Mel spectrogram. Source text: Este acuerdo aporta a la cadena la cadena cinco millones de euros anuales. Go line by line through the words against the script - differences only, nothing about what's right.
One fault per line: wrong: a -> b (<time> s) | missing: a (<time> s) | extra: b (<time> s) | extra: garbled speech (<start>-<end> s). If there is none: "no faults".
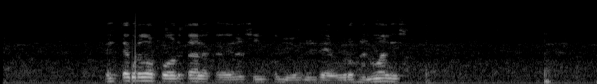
missing: la cadena (2.4 s)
